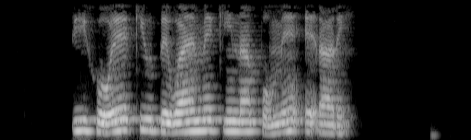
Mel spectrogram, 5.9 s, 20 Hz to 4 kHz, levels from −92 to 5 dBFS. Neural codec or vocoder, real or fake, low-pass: none; real; 3.6 kHz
